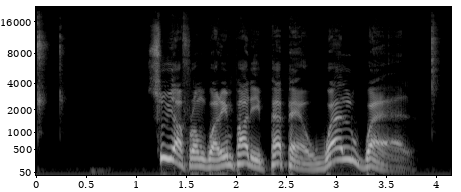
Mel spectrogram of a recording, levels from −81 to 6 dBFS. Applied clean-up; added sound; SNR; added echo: none; none; none; none.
